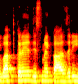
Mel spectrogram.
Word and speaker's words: CAZRI: तो सबसे पहले अपन बात करें केंद्रीय शुष्क क्षेत्र अनुसंधान केंद्र, जिसको संक्षिप्त में दोस्तों काजरी कहते हैं। इस काजरी की पूरी डेफिनेशन देखना, स्पेलिंग है आपके सामने CAZRI।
